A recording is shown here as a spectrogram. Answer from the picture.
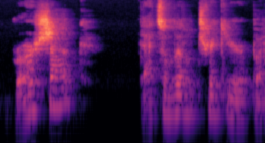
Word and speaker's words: Rorschach: me give you some examples can you say Rorschach that's a little trickier but I'm pretty sure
